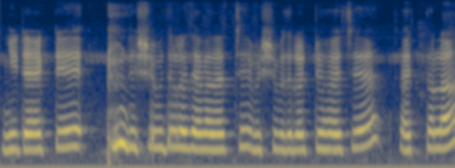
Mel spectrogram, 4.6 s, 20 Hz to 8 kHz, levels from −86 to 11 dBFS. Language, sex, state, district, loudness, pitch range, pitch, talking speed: Bengali, female, Tripura, West Tripura, -15 LUFS, 250-285 Hz, 265 Hz, 120 wpm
